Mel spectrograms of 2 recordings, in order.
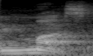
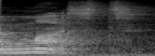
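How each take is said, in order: First: The final T sound is dropped. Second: The final T sound is clearly pronounced. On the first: The speaker calls it right. "é must, especialmente dentro de frases" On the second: The speaker calls it wrong. "não é must normalmente"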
